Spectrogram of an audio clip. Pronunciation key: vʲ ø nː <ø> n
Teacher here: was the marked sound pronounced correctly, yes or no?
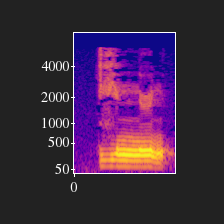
yes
